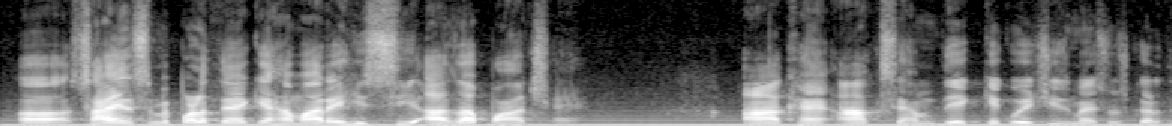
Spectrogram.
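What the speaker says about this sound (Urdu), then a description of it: "پنکھے کی آواز آ رہی ہے، کولر کی آواز آ رہی ہے۔" A steady low hum from a room fan and air cooler runs continuously beneath someone speaking.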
